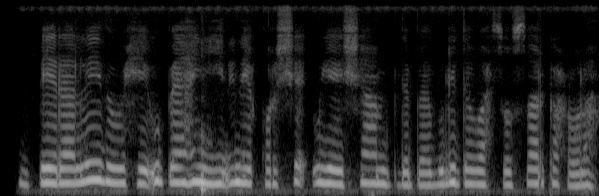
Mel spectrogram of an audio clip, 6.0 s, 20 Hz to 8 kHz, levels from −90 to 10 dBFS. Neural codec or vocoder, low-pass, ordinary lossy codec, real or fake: none; 7.2 kHz; none; real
